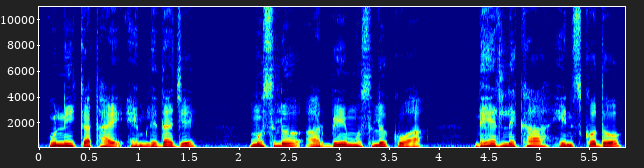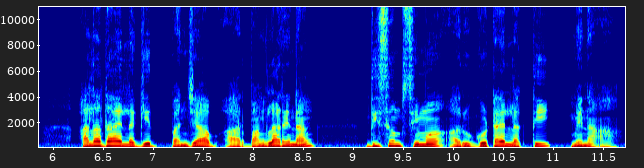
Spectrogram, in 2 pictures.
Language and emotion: Santali, neutral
